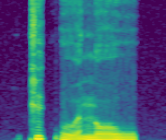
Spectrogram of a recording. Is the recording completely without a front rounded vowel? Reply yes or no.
yes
